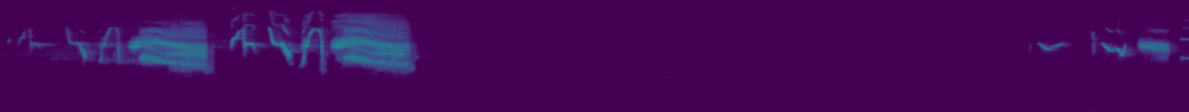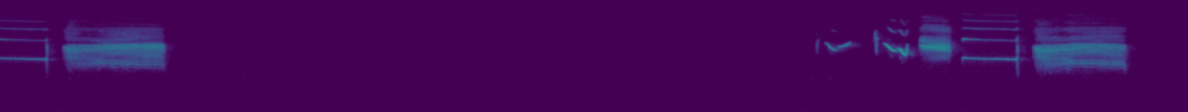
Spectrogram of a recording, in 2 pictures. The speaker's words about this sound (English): Continuing even further south, in Argentina, we have a long-tailed meadowlark, Lystes loica. The specific epithet loica comes from the regional Spanish name for this bird, spelled L-O-I-C-A. Okay, here's a long-tailed meadowlark singing.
